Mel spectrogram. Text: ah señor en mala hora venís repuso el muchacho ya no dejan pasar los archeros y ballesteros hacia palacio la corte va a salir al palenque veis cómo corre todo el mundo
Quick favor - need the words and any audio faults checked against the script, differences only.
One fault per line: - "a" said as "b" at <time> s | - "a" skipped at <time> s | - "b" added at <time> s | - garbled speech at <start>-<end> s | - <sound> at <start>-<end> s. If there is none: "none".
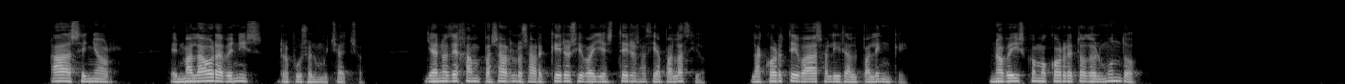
- "no" added at 9.9 s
